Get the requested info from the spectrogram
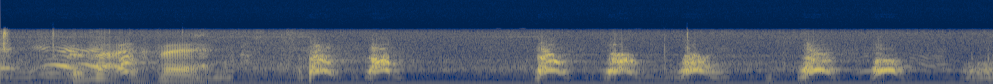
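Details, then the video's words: Finnish Karelian Bear Dogs, two animals, baying wild boar; sharp barks repeated roughly every half second, preceded by a brief harmonic yelp and whine, with faint human voice in background. "Kais baying wild boars"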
